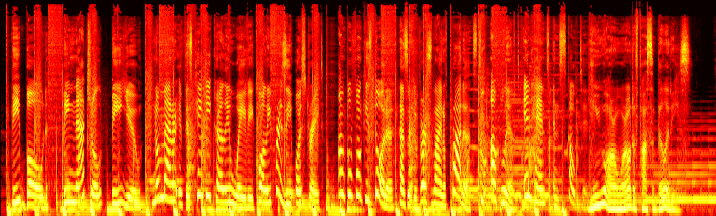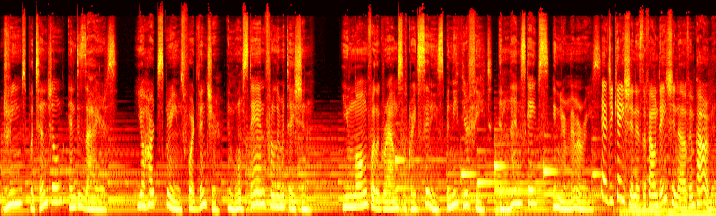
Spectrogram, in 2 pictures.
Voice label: Commercial Voice-over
